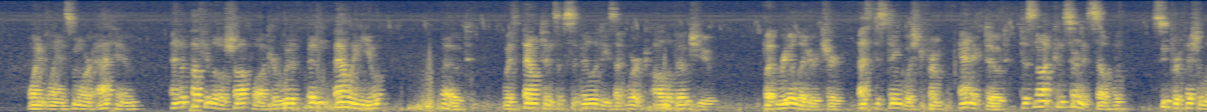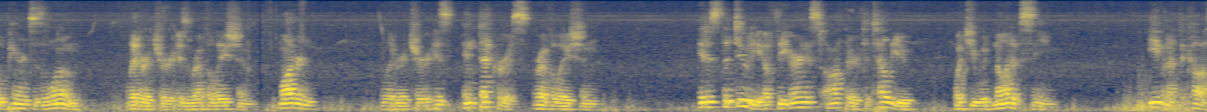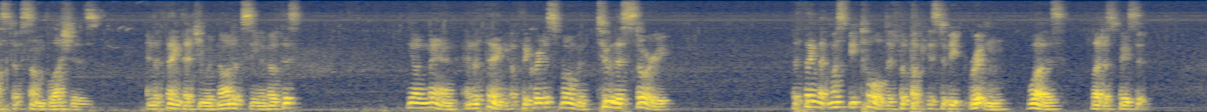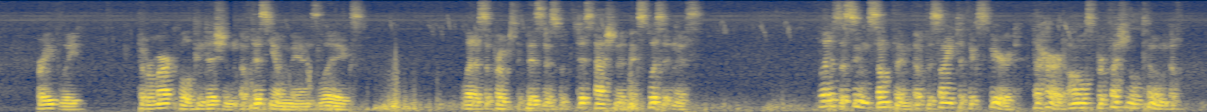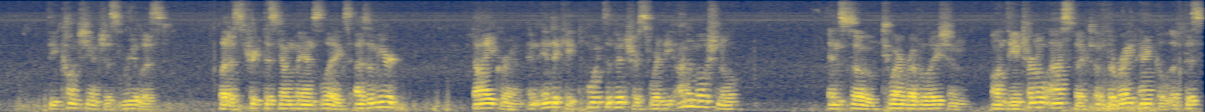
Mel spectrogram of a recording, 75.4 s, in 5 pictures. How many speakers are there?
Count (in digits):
1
